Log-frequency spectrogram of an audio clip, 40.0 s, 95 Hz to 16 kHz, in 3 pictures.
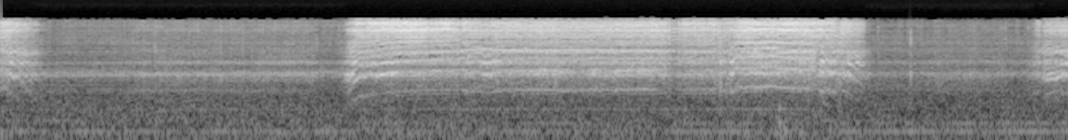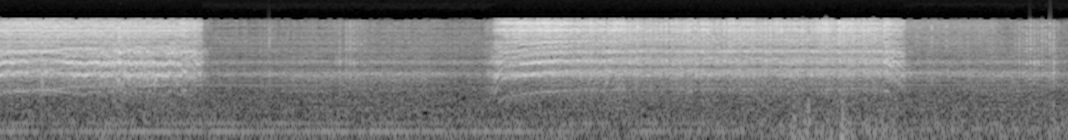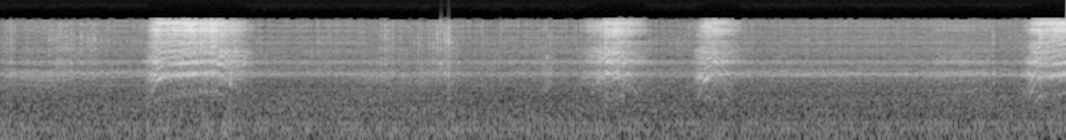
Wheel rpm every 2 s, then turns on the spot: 30, 20, 130, 160, 160, 30, 90, 120, 10, 40, 160, 160, 30, 20, 60, 10, 20, 30, 0, 30.
10-12 16-18 24-28 30-32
